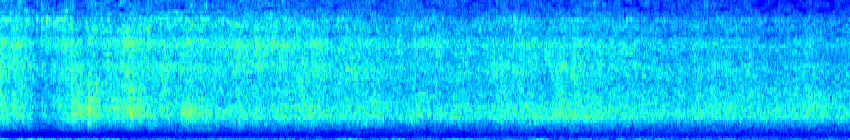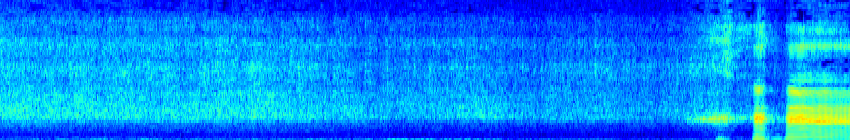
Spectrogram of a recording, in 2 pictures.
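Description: Studded tyres of an electric bicycle rolling over a concrete floor: a steady hissing patter that eases as the bike rides away.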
